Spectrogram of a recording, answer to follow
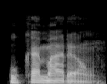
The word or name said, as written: camarao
